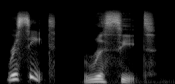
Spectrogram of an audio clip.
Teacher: the letter P in the word receipt is completely silent. We do not say the P. We just say receipt.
